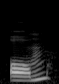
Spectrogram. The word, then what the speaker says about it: Om: Because it's the way that it's pronounced as Om, but the vibrations is A-U-M. So it's the vibrations inside you that make the sound Om.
